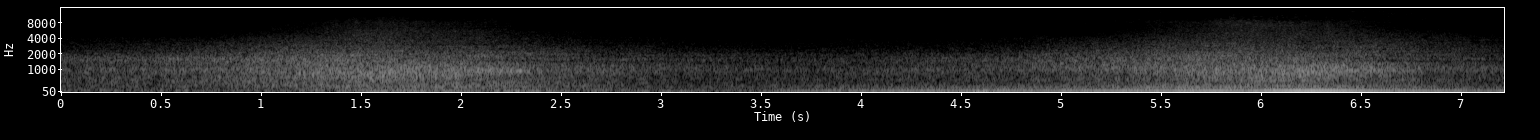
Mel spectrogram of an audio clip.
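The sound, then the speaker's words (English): Cars and trucks rumble past on the road linking Cavan with Fermanagh, two broad swells of tyre and engine noise rising and fading, with a deep low-frequency drone from a heavier truck toward the end. No voices. “Cars and trucks rumble along the road that links Cavan with Fermanagh.”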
